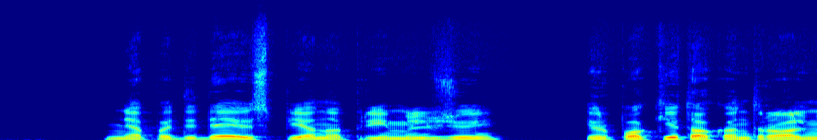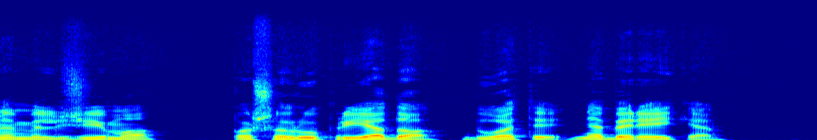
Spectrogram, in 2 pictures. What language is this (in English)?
Lithuanian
